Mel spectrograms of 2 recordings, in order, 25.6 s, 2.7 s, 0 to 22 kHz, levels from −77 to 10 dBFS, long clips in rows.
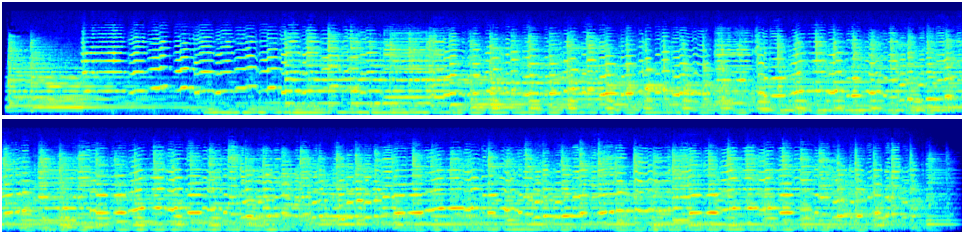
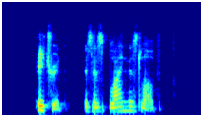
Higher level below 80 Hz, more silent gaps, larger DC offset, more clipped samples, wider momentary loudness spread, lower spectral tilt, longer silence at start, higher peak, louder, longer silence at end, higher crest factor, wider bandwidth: about the same, -56 dBFS vs -58 dBFS; neither; neither; neither; second, 3 LU vs 13 LU; about the same, -2.5 dB/octave vs -3.5 dB/octave; second, 0.05 s vs 0.45 s; about the same, -2 dBFS vs -2 dBFS; first, -16 LUFS vs -26 LUFS; second, 0.05 s vs 0.65 s; second, 16 dB vs 24 dB; first, 16.5 kHz vs 10 kHz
